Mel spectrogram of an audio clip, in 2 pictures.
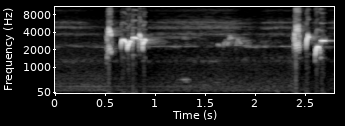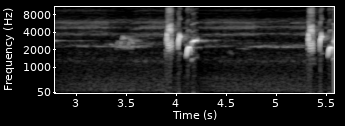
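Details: Sooty-headed bulbul song used to call wild birds and as a tutor: a bright bubbly phrase of a sharp note then warbled notes, repeated about every one and a half seconds, with faint insect trilling between.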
